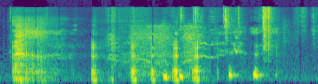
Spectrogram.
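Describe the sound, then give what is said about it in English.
A single sharp, breathy sneeze bursts out at the start, followed after a short pause by a person talking in quick, choppy bursts. “You didn't say God bless you.”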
